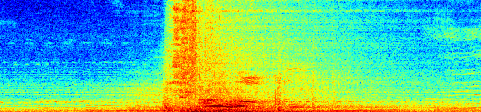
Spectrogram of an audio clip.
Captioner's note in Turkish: Kılıç sesi; Müzik - Duygusal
